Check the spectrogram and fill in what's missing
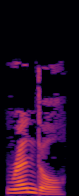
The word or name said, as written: rendall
